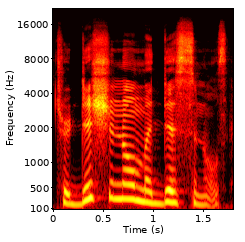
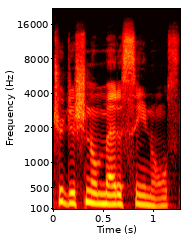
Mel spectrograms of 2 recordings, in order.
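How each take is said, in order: First: It is said slowly with every syllable clear. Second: It is said quickly with syllables run together. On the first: The speaker calls it right. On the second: The speaker calls it wrong.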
